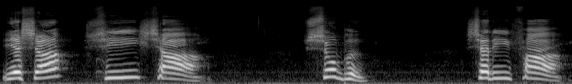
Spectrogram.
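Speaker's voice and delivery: शीशा drawn out slowly with a clear palatal sh; each श word spelled out syllable by syllable; शीशा, शुभ, शरीफा read slowly with the sh sound stressed; careful palatal sh. Shown as a demonstration. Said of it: "श का उच्चारण करते हैं हम".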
